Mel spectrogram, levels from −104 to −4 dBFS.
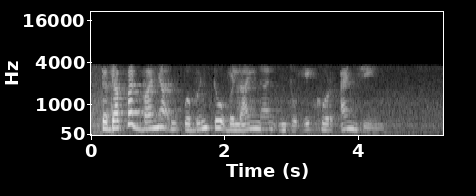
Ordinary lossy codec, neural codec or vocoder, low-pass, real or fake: AAC, 16 kbps; none; 3.6 kHz; real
